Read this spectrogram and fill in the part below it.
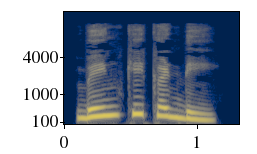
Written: ಬೆಂಕಿಕಡ್ಡಿ

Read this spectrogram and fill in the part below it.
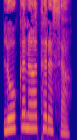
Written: ಲೋಕನಾಥರಸ

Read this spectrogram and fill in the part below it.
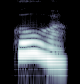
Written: ಕೋವ

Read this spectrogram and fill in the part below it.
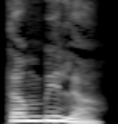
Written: ತಾಂಬೇಲು

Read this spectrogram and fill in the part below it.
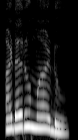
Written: ಅಡರುಮಾಡು

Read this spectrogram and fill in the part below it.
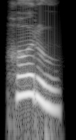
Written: ಹೋರು

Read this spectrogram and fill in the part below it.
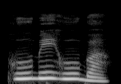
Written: ಹೂಬೇಹೂಬ

